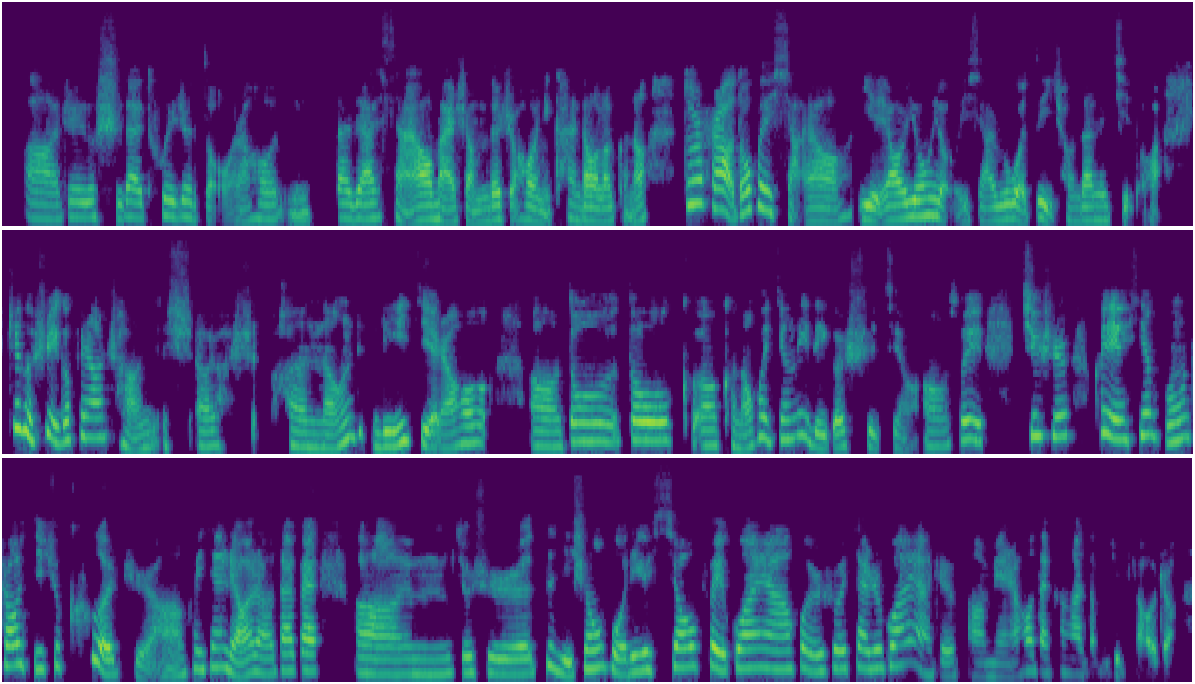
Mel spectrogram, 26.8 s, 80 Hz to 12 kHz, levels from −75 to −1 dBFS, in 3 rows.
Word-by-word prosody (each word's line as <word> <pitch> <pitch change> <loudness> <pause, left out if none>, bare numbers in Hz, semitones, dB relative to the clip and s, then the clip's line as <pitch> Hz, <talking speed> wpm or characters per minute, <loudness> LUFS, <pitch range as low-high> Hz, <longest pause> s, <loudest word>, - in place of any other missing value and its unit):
啊， 170 -1 -2
这 185 +1 -4
个 185 - -2
时 175 - -3
代 185 -1 +1
推 195 +2 -3
着 190 -1 -1
走。 - - -8
然 - - -7
后， 170 -1 -4
嗯， 215 +1 -9 0.2
大 180 -2 0
家 170 0 +2
想 180 - -4
要 165 +1 +5
买 140 -4 +2
什 - - -2
么 140 - -6
的 165 +1 +3
时 - - -4
候， 160 -2 0
你 130 - -4
看 175 -3 -6
到 155 -1 +4
了 145 0 0
可 - - -11
能 - - 0 0.3
多 335 - +3
多 - - +6
少 280 - +3
少 265 - +8
都 245 +4 +3
会 275 -2 +3
想 - - -5
要 145 +1 -1
也 165 -2 +2
要 165 +2 +4
拥 200 +1 +3
有 - - -3
一 - - -10
下， 145 -2 -6
如 165 +3 0
果 - - +3
自 370 - -2
己 315 - 0
承 145 -2 -10
担 155 0 0
得 155 0 -4
起 - - -8
的 - - -17
话。 - - -5 0.3
这 395 -2 +4
个 280 - +7
是 - - +1
一 - - +6
个 240 - +4
非 280 +3 -2
常 270 0 +1
常 135 +2 -3 0.2
是 - - -6
呃， 175 - -2 0.2
是 - - -8
很 170 -3 -3
能 205 +11 +1
理 175 +7 +3
解， 195 -6 +2
然 160 +2 +1
后， 210 +1 +1 0.3
呃， 175 -1 0
都 230 -1 +2
都 240 -1 +6
可 - - -8
呃， 185 0 +2
可 180 - -6
能 155 - -1
会 275 -2 +1
经 255 +2 -2
历 300 - -1
的 165 - 0
一 - - +1
个 170 - +2
事 - - -4
情， - - -11
呃。 175 0 -5
所 245 +4 +1
以 230 -2 +2 0.3
其 295 -1 +2
实 295 0 0 0.2
可 335 - 0
以 260 -4 +7
先 305 +3 0
不 220 +1 0
用 260 +3 +1
着 275 +1 +5
急 230 -4 -4
去 265 +3 -5
克 260 - +3
制 180 - -9
啊。 - - -4
可 230 - -4
以 - - -2
先 255 0 -1
聊 190 - +4
一 - - +1
聊， 185 -2 +1
大 215 +1 +2
概， 215 -1 +5 0.3
呃， 175 -2 +2 0.4
就 195 0 -1
是 180 -2 0
自 270 - -1
己 165 -4 +1
生 240 +5 +2
活 180 -6 +2
的 195 - 0
一 210 - +2
个 - - +3
消 255 +4 +2
费 260 -4 +5
观 245 +2 +3
呀， 230 -1 +2
或 240 -1 -1
者 205 - 0
说 235 +2 +1
价 240 0 0
值 240 +1 +1
观 270 +3 +1
呀 - - -1
这 155 - -4
方 155 -2 -8
面， 150 -1 -7
然 - - -5
后 210 0 -1
再 195 -2 -1
看 195 -1 -16
看 175 -1 -3
怎 - - -8
么 - - -29
去 350 - -7
调 - - -8
整。 - - -3
195 Hz, 315 characters per minute, -24 LUFS, 170-245 Hz, 0.4 s, 少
